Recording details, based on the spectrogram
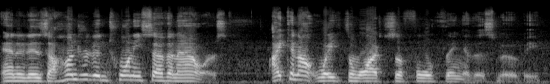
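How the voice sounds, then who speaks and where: A man's voice: a little high, sing-song, normal speed, fairly bright tone, low-quality recording. A man hosting a casual video, rambling with many fillers. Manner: rambling, full of "so yeah" and fillers. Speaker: video host. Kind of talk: casual chat.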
